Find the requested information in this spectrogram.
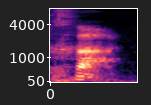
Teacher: basically just a T and Ch together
